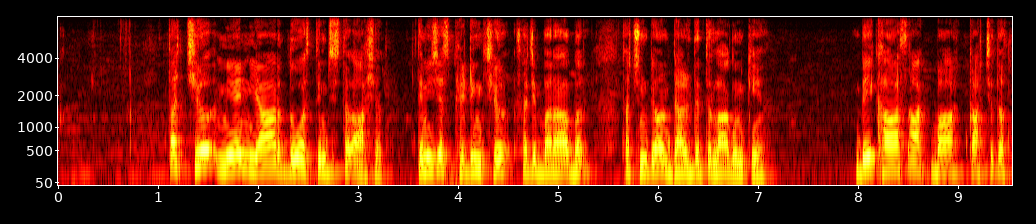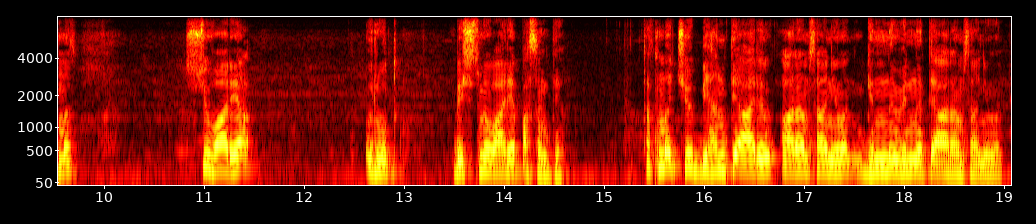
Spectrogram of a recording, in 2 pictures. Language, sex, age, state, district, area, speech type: Kashmiri, male, 18-30, Jammu and Kashmir, Kulgam, urban, spontaneous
